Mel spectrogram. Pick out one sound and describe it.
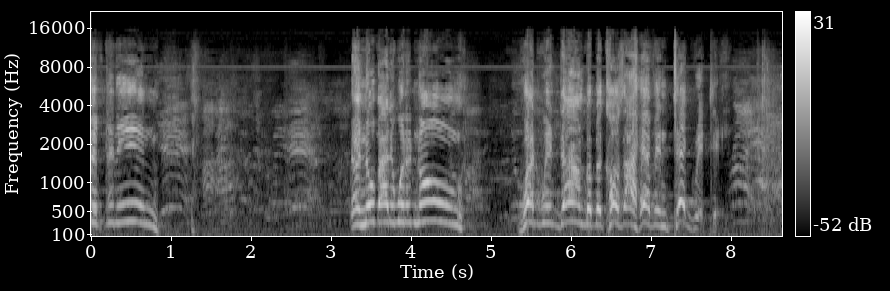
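An elderly man preaches fervently into a microphone, his voice rising and falling in a sung, drawn-out way.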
